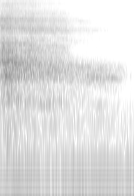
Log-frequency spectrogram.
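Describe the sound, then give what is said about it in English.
A deep breath is let out through an open mouth during a guided breathing exercise: a loud, airy, breathy rush that fades steadily over nearly two seconds. “take a deep breath in through your nose. Open your mouth and let it out.”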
